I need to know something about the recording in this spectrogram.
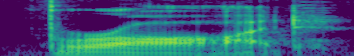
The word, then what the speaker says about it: broad: Except this word. This is broad. The OA does not make the long O like it's supposed to. It makes the sound aw. Aw, like ball and call and auto. Aw, broad.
